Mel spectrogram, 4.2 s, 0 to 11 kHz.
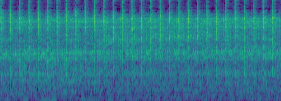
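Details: Fiat Punto 1.3 Multijet diesel idling with a sharp, evenly spaced metallic knock or rattle that began suddenly while driving at 140-150 km/h on the motorway.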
